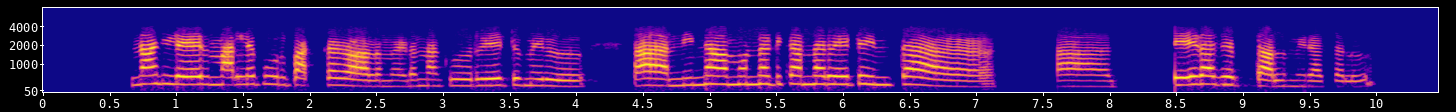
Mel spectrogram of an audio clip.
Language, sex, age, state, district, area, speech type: Telugu, female, 30-45, Telangana, Warangal, rural, conversation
